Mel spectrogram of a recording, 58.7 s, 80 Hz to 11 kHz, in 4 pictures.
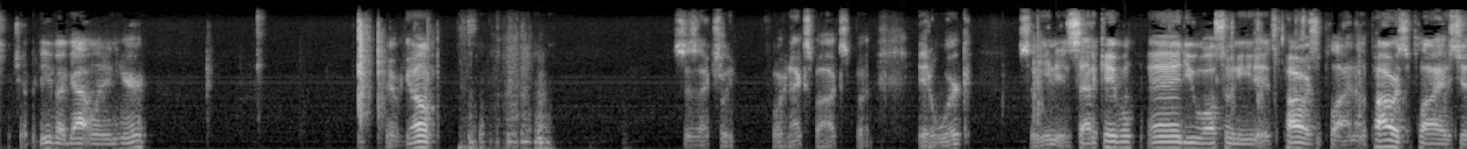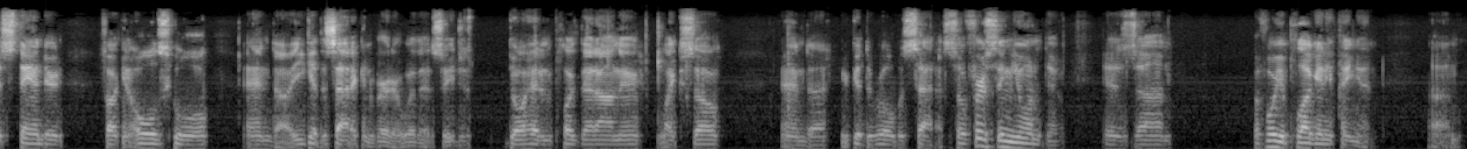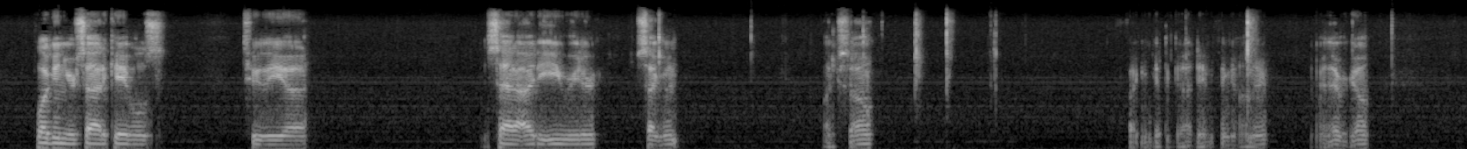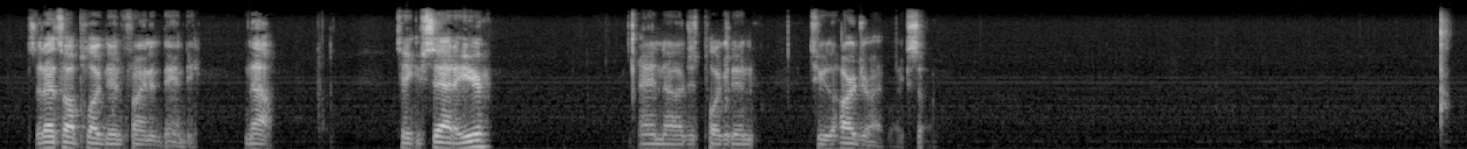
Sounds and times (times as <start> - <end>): Speech: 0.0 - 1.5, 3.8 - 4.4, 6.8 - 21.9, 22.5 - 26.4, 27.2 - 28.4, 29.0 - 31.0, 31.8 - 32.5, 34.2 - 36.2, 37.6 - 38.1, 40.6 - 43.1, 44.3 - 46.8, 48.0 - 49.0, 50.4 - 53.4
Inside, small room: 0.0 - 58.6.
